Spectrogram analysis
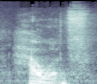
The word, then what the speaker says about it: Howarth: And it's just Howarth. It's Howarth. It's so easy.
